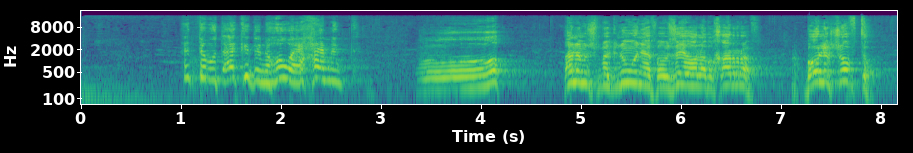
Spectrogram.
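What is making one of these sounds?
A woman speaks tearfully.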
